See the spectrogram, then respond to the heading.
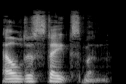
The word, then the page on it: elder statesman: British English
